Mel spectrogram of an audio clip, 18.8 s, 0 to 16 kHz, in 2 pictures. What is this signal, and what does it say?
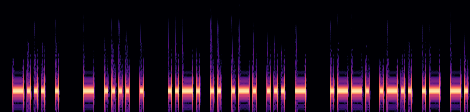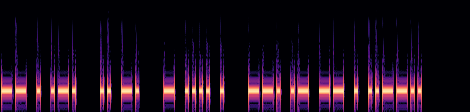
Morse code, heard as a keyed tone, about 17 wpm, 700 Hz. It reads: BE THE FIRST PLAYER IN THE GAME?
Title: Sentences from Top 1000 Words - Review Part 4 - 17wpm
